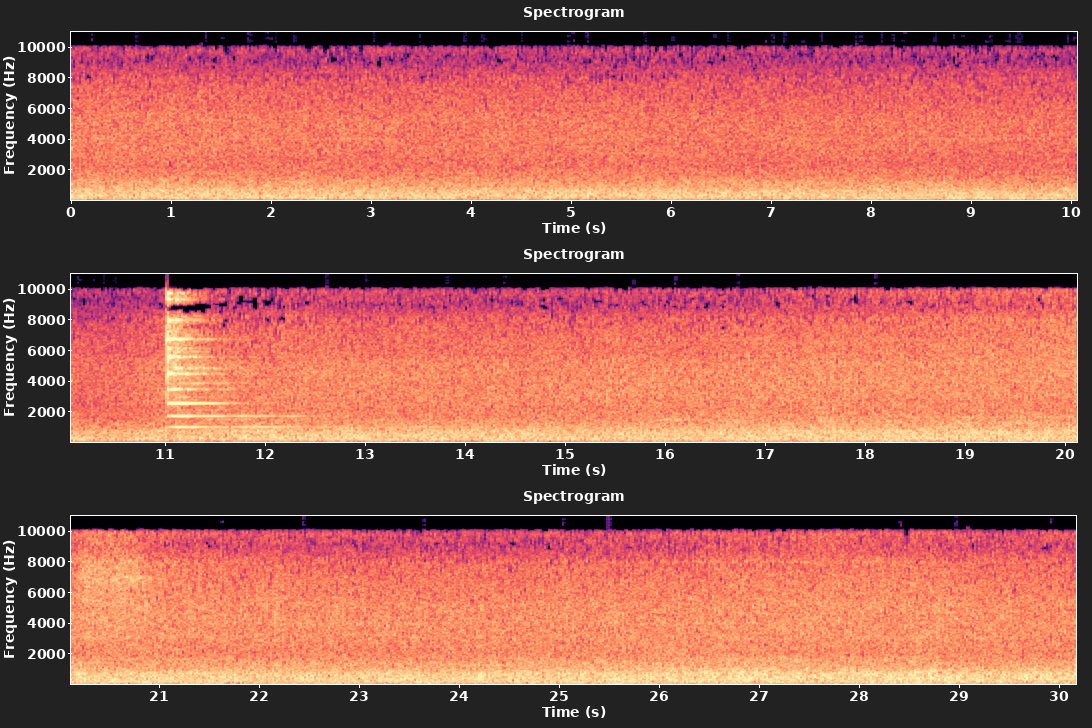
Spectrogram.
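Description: MTR Light Rail trains running through the station, a steady rumble of wheels and motors. A low hum fades out about ten seconds in, and a single ringing metallic ding sounds about eleven seconds in.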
